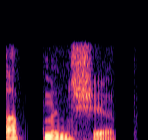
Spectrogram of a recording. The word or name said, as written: upmanship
